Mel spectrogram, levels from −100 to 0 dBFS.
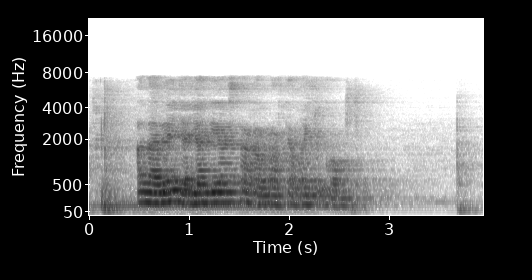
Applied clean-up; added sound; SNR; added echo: none; none; none; reverberation time 0.9 s.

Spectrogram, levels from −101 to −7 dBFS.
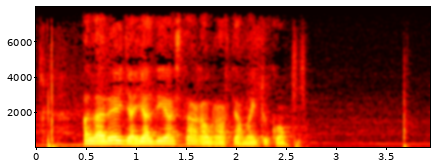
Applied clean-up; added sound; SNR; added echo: none; none; none; none.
